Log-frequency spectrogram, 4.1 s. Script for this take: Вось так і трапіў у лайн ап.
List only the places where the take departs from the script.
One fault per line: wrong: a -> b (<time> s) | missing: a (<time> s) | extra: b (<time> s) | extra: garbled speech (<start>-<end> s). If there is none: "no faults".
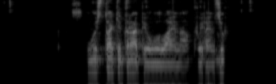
extra: garbled speech (3.0-3.4 s)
